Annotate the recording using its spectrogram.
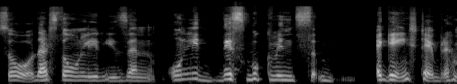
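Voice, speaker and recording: In a very clean recording with a silent background, a woman with a non-native accent speaks at medium pitch and a fairly slow pace. Her tone is animated, bright and sharp, with ordinary pitch variation. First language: not English. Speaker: book YouTuber. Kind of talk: casual chat. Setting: livestream. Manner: halting.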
